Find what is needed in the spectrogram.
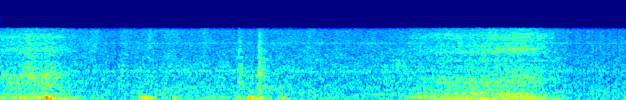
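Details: Bengal cat named Shine hearing her owner snoring; low rumbling, fluttering snoring breaths over steady background noise.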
